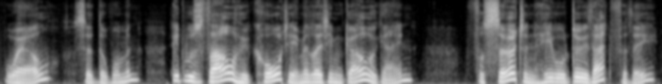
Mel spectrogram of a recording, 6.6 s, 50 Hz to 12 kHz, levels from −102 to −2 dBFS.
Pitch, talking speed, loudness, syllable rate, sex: 165 Hz, 210 wpm, -17 LUFS, 4.6 syllables/s, male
